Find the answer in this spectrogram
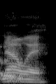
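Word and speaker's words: Naoe: So it said play as Yasuke or play as, is it Naue? I don't know how to say it, but N-A. That's right, Naue.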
